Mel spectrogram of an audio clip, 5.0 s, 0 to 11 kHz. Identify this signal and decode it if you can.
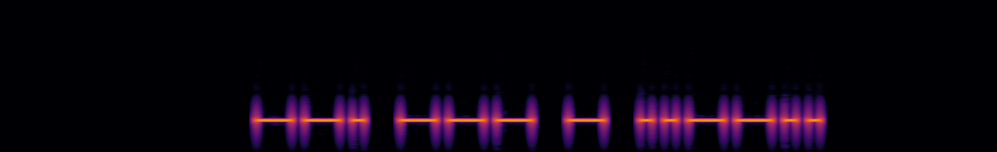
Morse code, heard as a keyed tone, about 20 wpm, 700 Hz. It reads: GOT?
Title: 4x Word-Spacing - Sentences from Top 300 Words - 20wpm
